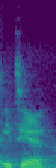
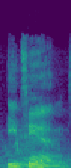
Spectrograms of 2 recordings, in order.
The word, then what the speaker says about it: Etienne: How do you say his last name? – Travis Etienne. – Etienne.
